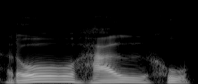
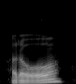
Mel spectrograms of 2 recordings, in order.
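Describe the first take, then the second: First: "Rohaihu" drawn out very slowly, syllable by syllable; very slow and spaced. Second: Said in the usual way. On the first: Shown as a demonstration. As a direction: spell it out for the class. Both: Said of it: "vou falar novamente a pronúncia bem pausada".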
